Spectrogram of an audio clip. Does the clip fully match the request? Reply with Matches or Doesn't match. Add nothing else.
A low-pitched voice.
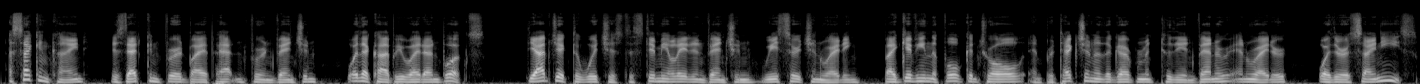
Matches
